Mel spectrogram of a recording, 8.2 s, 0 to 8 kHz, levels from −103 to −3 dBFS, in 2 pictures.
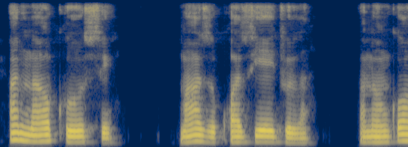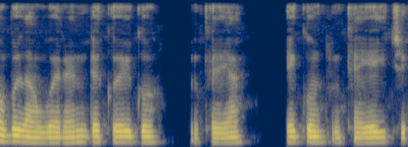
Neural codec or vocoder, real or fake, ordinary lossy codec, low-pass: codec, 16 kHz, 4.8 kbps, FACodec; fake; none; 7.2 kHz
